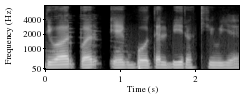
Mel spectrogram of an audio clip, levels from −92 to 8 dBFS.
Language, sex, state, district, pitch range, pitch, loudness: Hindi, male, Uttar Pradesh, Shamli, 115-120 Hz, 120 Hz, -17 LUFS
